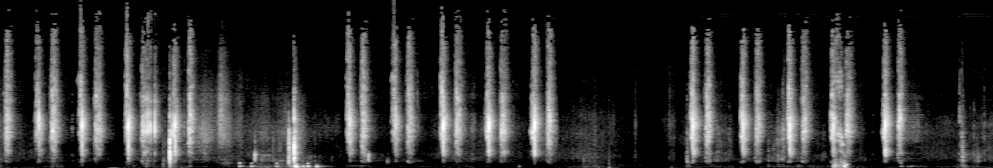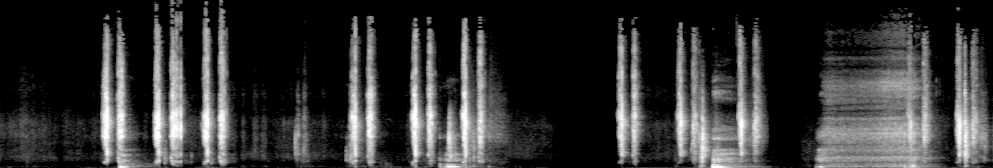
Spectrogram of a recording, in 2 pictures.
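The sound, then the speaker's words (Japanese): Scissors cutting a customer's hair during a haircut: crisp, bright snips come in quick clusters of three to six, separated by short pauses, ending in a longer rasping run of cuts. No one speaks. “って、まあ、もうカット始まってるから意味ないんですけど聞いてみただけでーす。”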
